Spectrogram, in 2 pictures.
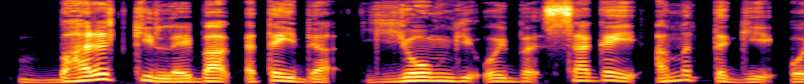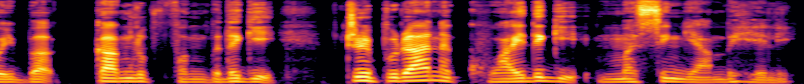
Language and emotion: Manipuri, neutral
